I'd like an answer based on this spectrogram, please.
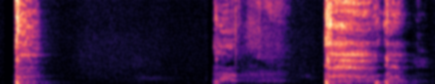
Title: The cough (documentation)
